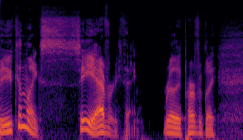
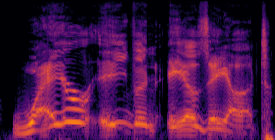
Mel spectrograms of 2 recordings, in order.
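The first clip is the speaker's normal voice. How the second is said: imitating a slurred, slow, worn-out partier, higher; wrecked drunk voice; 7 semitones higher, much slower than usual. Drunk fan asking the narrator, lightly voiced wasted slur. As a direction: drag it out like a guy up all night on cigarettes and beer. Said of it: "It sounded like he'd been up all night".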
